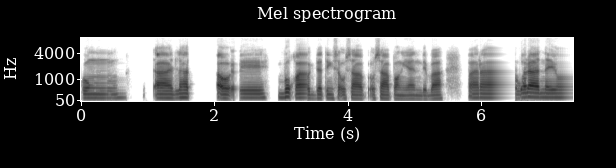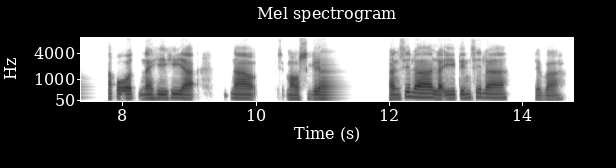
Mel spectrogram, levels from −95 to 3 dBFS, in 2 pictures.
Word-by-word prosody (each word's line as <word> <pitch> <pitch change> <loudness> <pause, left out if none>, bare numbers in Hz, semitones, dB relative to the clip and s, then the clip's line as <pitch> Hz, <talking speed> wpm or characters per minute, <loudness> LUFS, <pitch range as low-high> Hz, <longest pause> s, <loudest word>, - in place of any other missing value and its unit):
kung, 130 0 +1 0.9
ah, 130 -1 +4
lahat 140 +2 0 0.3
oh, 125 -1 +6
eh 140 0 -2 0.2
bukas 140 -4 +3
pagdating 125 +1 -3
sa 120 - -3
usa 115 -1 +1
usapang 115 -2 0
yan 110 0 -5
'di 105 - -6
ba? 115 +1 +1 0.3
Para 140 0 0 0.2
wala 150 +3 +7
na 145 0 0
yung 145 0 -1 0.5
takot 135 -1 -1
nahihiya 125 0 -1 0.5
na 125 -3 0 0.5
mahusgahan 115 0 -5 0.7
sila, 150 0 +3
laitin 125 0 -2
sila 135 -2 -2 0.4
'di 110 -2 -11
ba? 105 +1 -7
130 Hz, 105 wpm, -23 LUFS, 115-140 Hz, 0.9 s, wala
